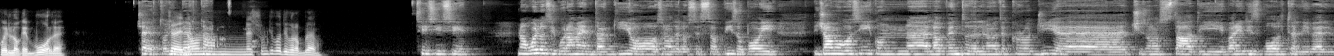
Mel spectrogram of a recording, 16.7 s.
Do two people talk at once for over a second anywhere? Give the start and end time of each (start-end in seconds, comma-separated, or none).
2.1-3.3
